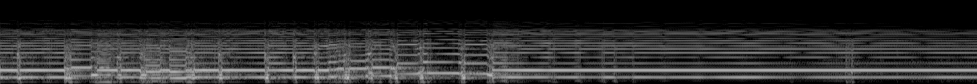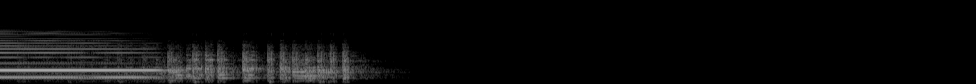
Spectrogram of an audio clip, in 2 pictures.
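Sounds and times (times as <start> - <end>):
guitar: 0.0 - 13.7.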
